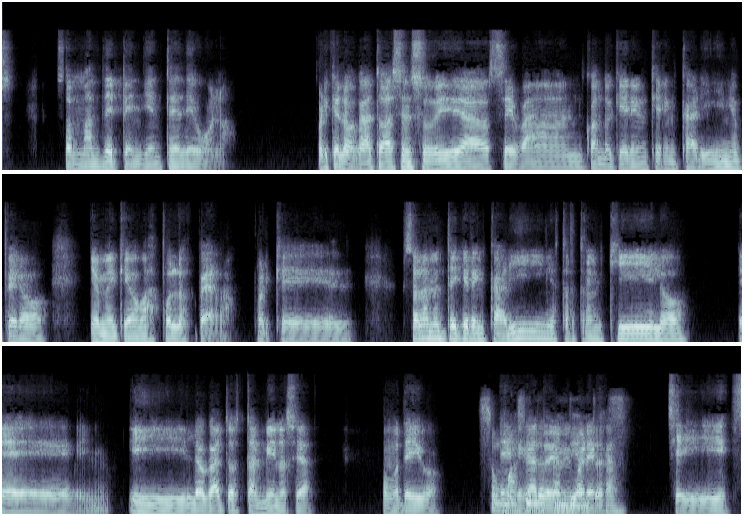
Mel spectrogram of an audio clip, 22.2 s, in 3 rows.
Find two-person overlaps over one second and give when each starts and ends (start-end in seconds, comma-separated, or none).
19.8-21.0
